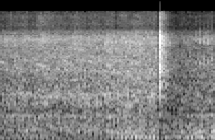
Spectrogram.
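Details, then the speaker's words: Polytron front-loading automatic washing machine, burnt out beyond repair, being converted to manual operation; drive motor wired directly spins up within a second, turning left, into a smooth even hum with no grinding or knocking; runs normally. "Nah, ini sudah muter tuh ya untuknya. Muter dia. Muternya ke kiri ya, Teman-teman ya."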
